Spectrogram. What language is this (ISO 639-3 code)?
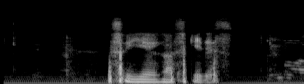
jpn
